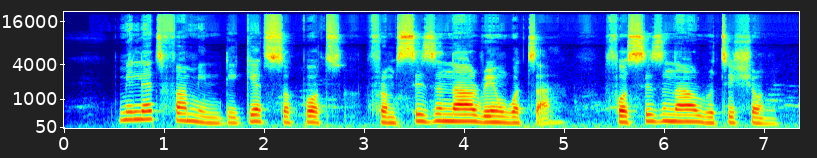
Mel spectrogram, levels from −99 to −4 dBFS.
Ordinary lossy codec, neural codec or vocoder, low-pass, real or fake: none; none; none; real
